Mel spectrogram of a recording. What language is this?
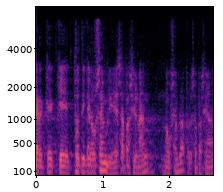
Catalan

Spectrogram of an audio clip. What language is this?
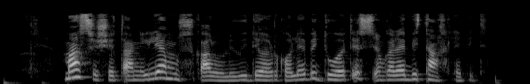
Georgian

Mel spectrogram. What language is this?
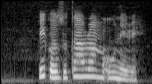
Igbo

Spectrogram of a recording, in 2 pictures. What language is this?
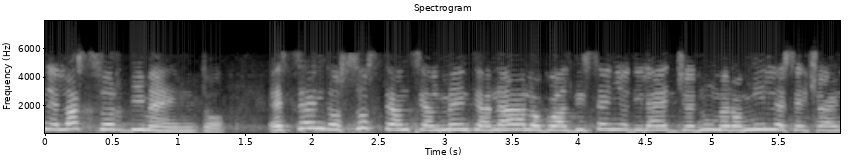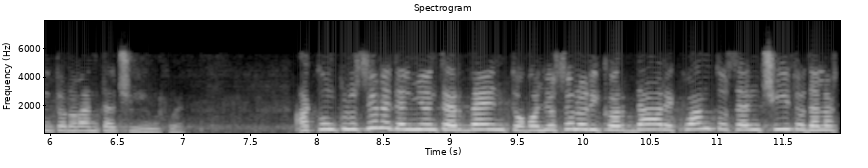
Italian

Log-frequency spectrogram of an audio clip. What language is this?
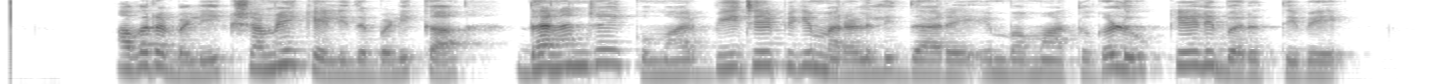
Kannada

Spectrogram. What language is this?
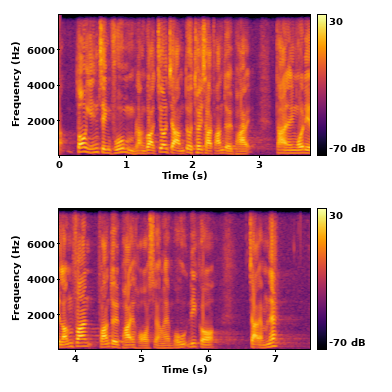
Cantonese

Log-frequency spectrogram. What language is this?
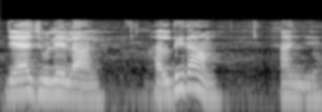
Sindhi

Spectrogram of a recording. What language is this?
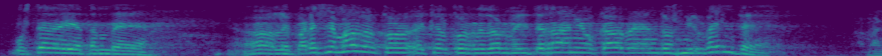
Catalan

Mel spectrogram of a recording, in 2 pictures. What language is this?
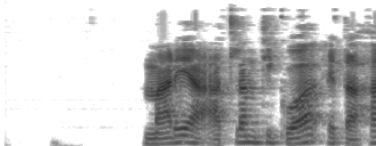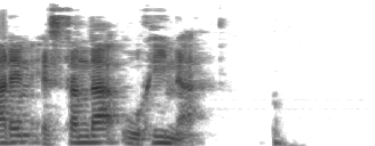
Basque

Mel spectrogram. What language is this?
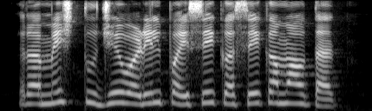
Marathi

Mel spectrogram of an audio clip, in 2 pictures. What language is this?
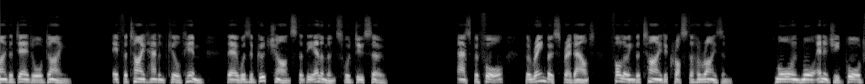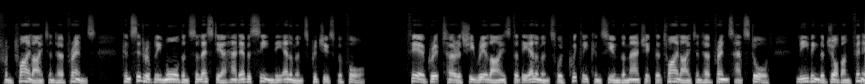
English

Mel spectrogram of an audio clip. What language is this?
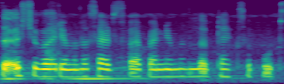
Kashmiri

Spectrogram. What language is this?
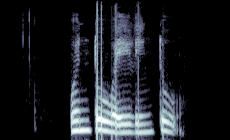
Chinese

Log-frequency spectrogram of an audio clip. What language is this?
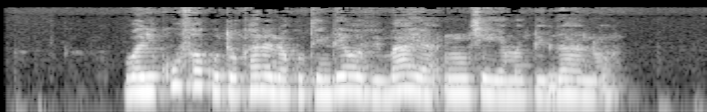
Swahili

